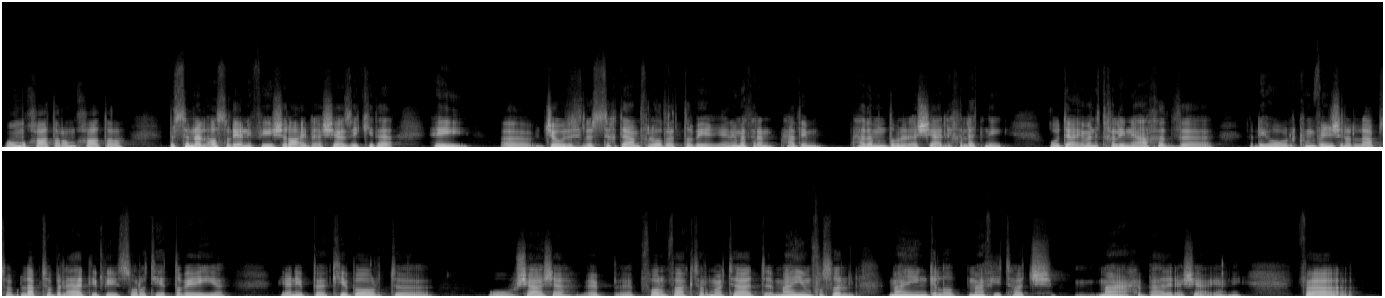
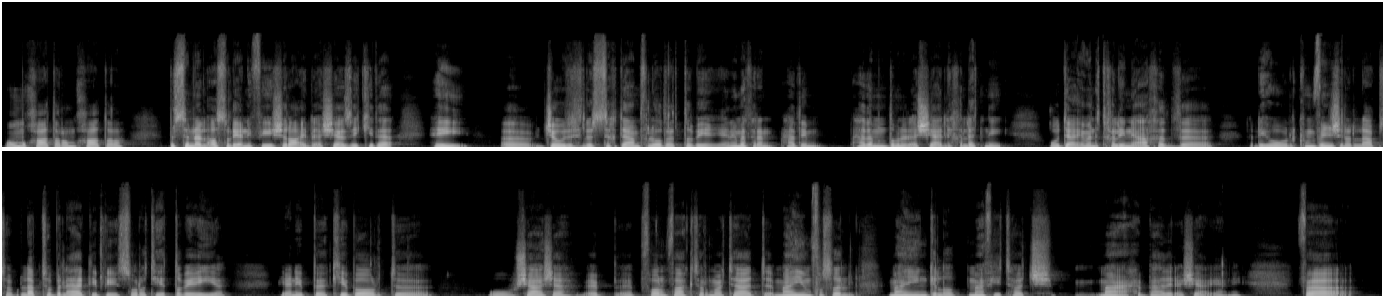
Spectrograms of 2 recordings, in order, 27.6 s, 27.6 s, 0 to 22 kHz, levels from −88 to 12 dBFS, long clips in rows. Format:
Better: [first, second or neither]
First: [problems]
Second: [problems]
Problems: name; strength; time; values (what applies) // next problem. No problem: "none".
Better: second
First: muffled; very slightly; fading above 3 kHz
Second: none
